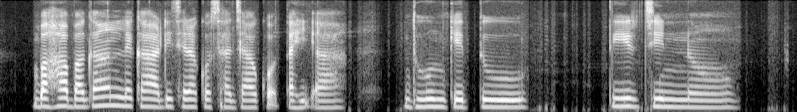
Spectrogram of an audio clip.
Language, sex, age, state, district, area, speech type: Santali, female, 18-30, West Bengal, Bankura, rural, spontaneous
